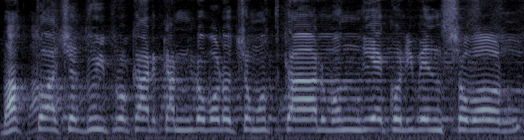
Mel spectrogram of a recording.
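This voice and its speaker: A man's voice: sits high, completely flat delivery, moderate pace. A man performs devotional rhymed verse theatrically, half speaking and half declaiming, putting questions to his listeners. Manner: theatrical, rhetorical questions to listeners, swelling from quiet to loud. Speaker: kobigaan folk poet-singer and religious storyteller. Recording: live hall sound with long reverb.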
